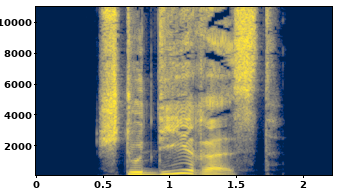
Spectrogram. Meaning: second-person singular subjunctive I of studieren
- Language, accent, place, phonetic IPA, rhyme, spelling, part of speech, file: German, Germany, Berlin, [ʃtuˈdiːʁəst], -iːʁəst, studierest, verb, De-studierest.ogg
